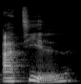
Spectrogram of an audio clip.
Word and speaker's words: a-t-il: in the middle, so the t is there to make the a and the il link together more nicely. So a-t-il means has he.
